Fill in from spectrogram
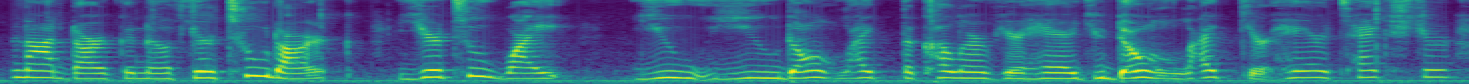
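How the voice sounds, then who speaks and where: A woman's voice: medium pitch, gravelly, slight background noise. A young woman with a stuffy nose giving an earnest, preachy motivational talk straight to her viewers. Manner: earnest, preachy, direct address. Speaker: vlogger.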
